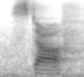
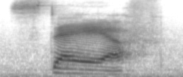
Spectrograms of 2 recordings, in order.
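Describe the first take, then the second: First: The vowel is short and clipped. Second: The vowel is long and drawn out. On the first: The speaker calls it wrong. "you use this very short vowel sound" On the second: The speaker calls it right. "will very much elongate that e for staff"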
